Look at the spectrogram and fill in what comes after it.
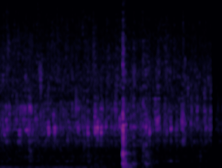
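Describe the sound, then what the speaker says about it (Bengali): Prawns frying in oil in a wok make a steady, bright, close sizzle with one brief spatter or scrape partway through before the sound cuts off abruptly, with no voices. "এবার কড়াই তেল দিয়ে চিংড়িগুলো ছেড়ে দেব"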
